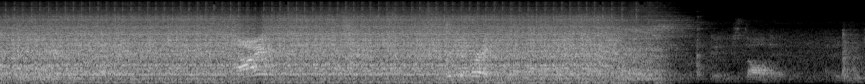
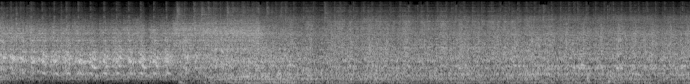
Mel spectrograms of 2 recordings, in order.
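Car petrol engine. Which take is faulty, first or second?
second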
